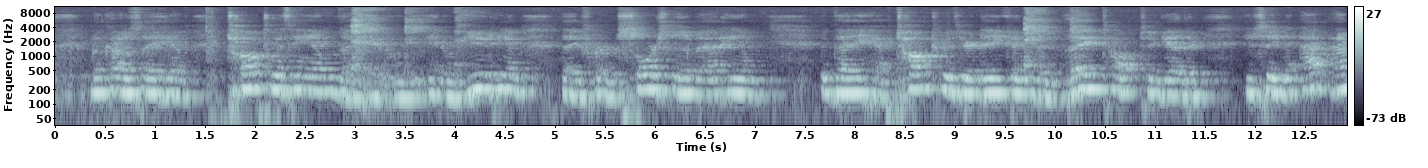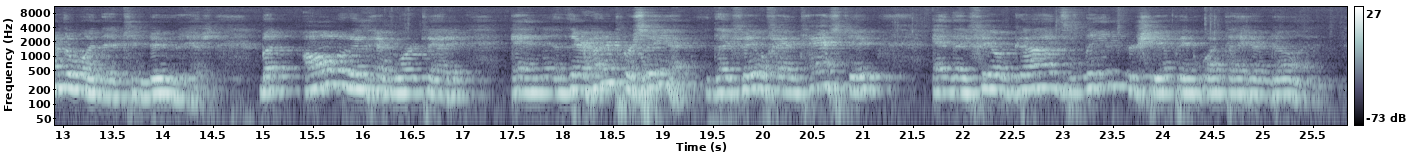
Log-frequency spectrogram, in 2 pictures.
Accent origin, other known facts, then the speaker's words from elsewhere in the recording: Mississippi, United States; Well, I grew up north. I grew up in North Mississippi.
